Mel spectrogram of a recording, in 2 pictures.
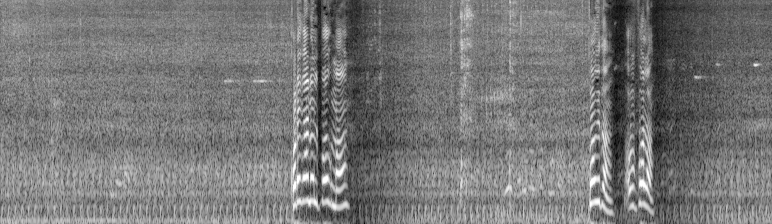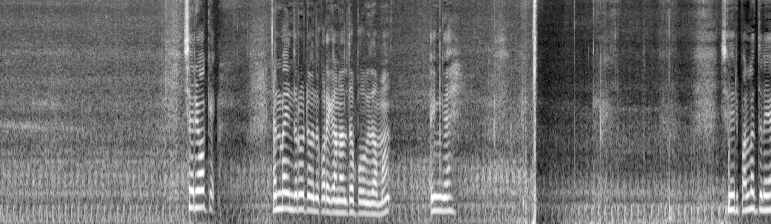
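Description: A motorcycle engine idles with a low, steady rumble.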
